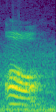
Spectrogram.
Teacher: It is a vowel which is produced when tongue is in half low back position in the mouth.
